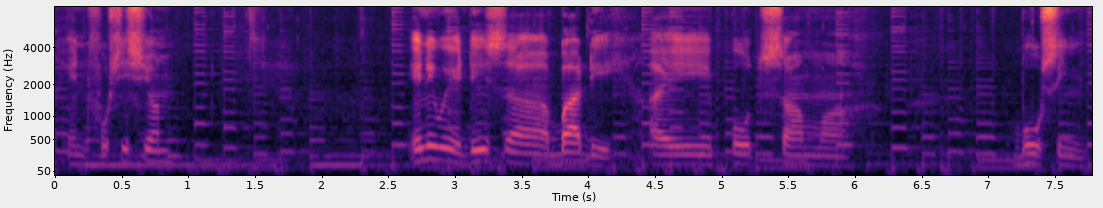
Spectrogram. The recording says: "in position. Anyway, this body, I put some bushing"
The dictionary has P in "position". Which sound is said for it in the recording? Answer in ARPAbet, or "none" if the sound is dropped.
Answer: F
